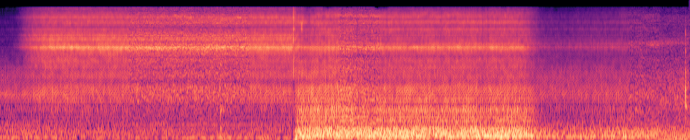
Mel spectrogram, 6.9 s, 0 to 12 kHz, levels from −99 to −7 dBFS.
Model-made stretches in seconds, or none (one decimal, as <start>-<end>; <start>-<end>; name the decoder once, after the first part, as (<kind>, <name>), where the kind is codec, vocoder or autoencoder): 0.0-1.3 (vocoder, Vocos); 2.5-3.4; 3.8-6.3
